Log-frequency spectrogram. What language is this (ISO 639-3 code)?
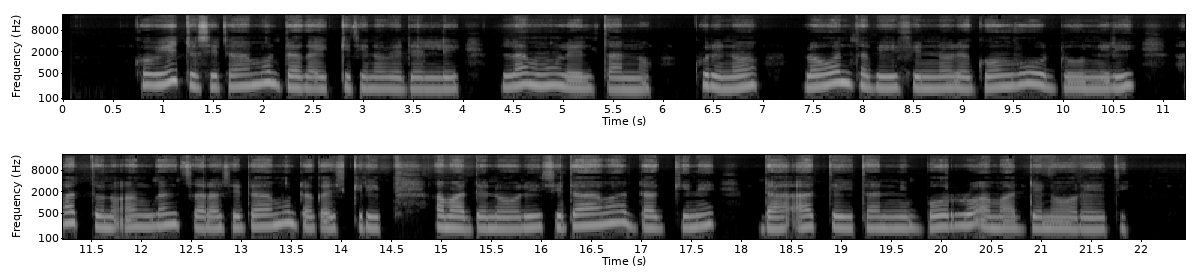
sid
